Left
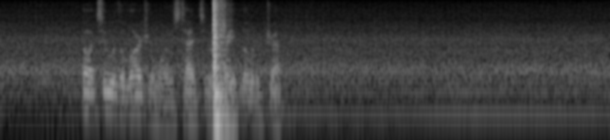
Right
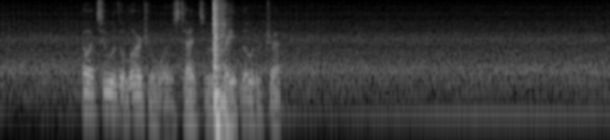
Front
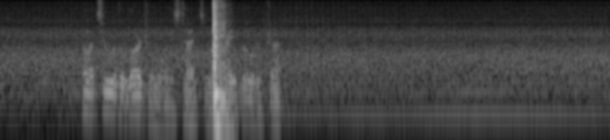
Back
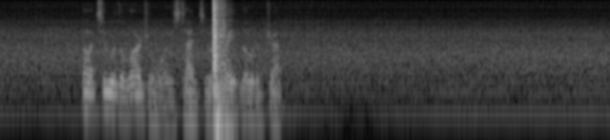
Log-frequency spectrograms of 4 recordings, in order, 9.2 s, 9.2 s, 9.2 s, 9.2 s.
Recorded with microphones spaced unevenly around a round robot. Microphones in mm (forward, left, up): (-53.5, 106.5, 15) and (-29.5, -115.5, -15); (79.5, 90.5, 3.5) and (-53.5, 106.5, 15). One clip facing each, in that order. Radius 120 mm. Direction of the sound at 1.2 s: 120° right.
